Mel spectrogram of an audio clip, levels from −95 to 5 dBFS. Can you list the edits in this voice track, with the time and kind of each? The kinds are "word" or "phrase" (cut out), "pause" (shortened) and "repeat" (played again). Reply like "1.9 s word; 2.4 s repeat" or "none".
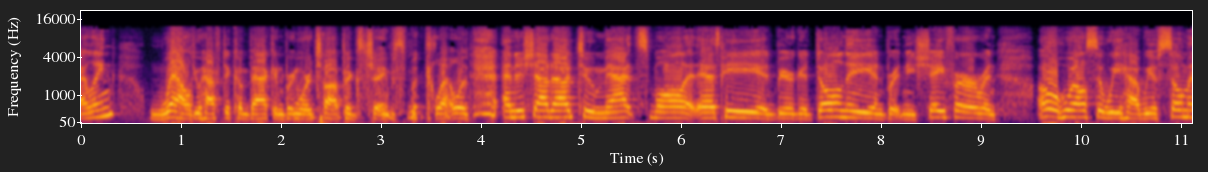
1.1 s phrase; 2.1 s word; 6.4 s word

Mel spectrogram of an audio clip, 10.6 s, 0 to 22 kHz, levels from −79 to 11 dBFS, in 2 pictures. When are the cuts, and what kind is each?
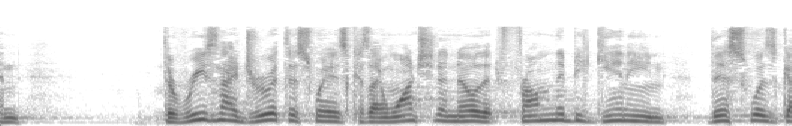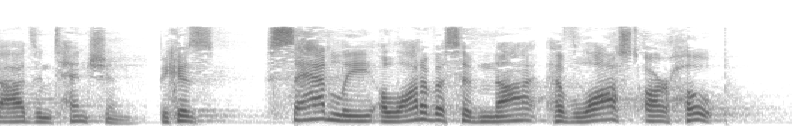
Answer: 6.2 s pause

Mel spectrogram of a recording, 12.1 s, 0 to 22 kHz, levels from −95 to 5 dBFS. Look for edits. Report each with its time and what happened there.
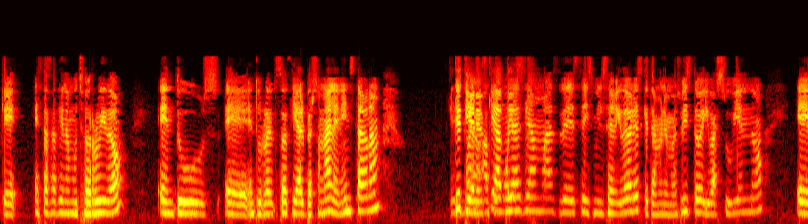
none

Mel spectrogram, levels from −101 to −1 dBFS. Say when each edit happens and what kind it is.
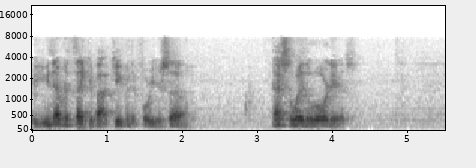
none

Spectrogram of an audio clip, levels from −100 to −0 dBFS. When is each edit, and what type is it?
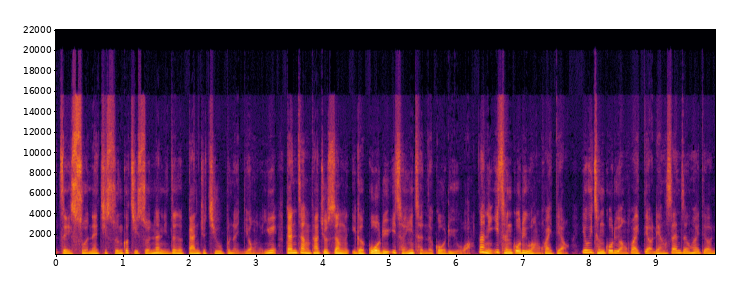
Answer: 3.4 s pause; 6.3 s pause

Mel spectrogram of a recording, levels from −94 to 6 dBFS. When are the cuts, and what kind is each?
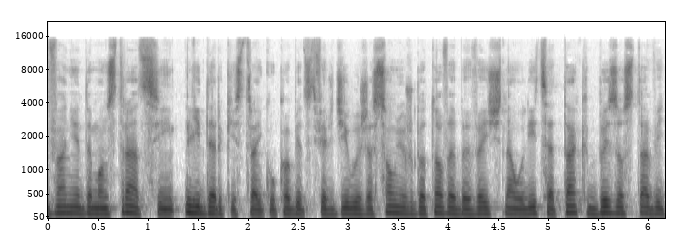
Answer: none

